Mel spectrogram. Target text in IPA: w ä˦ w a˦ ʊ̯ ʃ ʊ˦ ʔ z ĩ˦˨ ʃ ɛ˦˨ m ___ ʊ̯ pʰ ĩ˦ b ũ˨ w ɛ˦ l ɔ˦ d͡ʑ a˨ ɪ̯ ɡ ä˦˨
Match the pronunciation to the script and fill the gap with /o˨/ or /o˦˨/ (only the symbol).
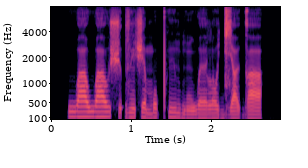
o˦˨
